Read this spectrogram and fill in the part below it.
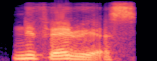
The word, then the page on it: nefarious: Indian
